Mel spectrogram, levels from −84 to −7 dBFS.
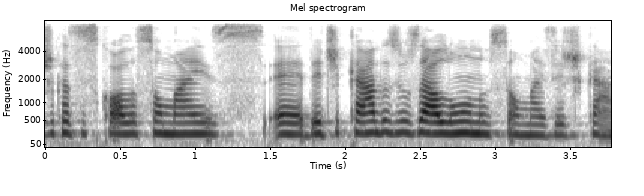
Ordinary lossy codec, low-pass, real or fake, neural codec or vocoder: none; 7.2 kHz; real; none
